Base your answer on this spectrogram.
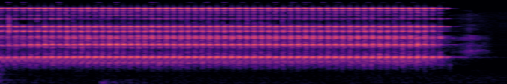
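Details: Male American toad out of hibernation, calling to attract females: one long, steady, high musical trill of very rapid even pulses, about three seconds at unchanging pitch, ending abruptly.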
